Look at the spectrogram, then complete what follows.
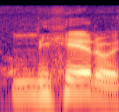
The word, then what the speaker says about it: Ligero: Sorry, Ligero, it's Spanish.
